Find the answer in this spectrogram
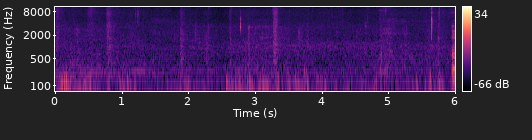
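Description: Footsteps and handling noise from a handheld camera being carried: an uneven low rumble with a few light knocks.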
